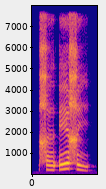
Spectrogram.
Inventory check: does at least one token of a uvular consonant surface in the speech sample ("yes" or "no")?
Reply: yes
